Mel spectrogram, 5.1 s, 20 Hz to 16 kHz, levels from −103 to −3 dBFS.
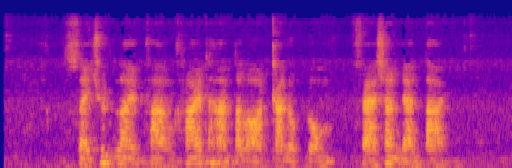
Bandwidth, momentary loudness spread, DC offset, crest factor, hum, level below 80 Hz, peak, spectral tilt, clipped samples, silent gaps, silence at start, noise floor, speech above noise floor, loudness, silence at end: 11.5 kHz; 10 LU; under 0.1%; 20 dB; none; -54 dBFS; -8 dBFS; -4.5 dB/octave; under 0.1%; none; 0.65 s; -55 dBFS; 30 dB; -25 LUFS; 0.55 s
